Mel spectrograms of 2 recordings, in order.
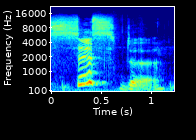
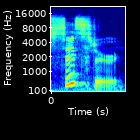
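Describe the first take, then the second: First: It is said with sassy drag queen flair. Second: It is said plainly and flatly.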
